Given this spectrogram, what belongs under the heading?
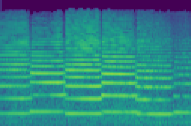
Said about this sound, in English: A fire engine rushes to a scene of fire. The firefighters who have completed their training rush to demonstrate their skills in extinguishing the fire.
